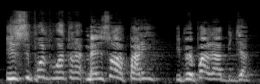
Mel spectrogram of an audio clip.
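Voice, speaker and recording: High, husky Ivorian man, ranting insistently. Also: animated, very fast, bright, forceful tone. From Ivory Coast. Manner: indignant, emphatic, repeats phrases insistently. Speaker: online political commentator. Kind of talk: informal political rant to camera.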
